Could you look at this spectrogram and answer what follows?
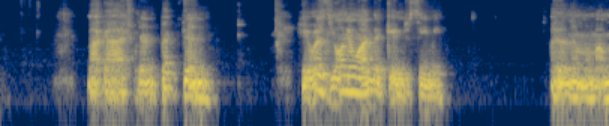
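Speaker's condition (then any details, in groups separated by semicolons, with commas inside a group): Cerebral palsy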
